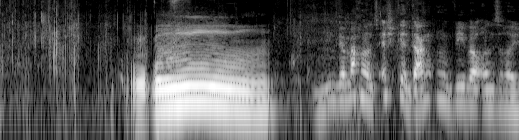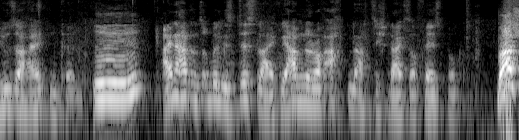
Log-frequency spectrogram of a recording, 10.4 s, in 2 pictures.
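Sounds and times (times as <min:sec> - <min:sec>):
biting into a doner kebab: 0:00.0 - 0:03.6
speech: 0:01.4 - 0:02.8, 0:03.4 - 0:10.3.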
